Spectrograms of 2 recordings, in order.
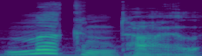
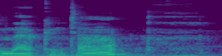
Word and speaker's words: mercantile: both as pious and mercantile as mine should miss. No, it's pronounced mercantile.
